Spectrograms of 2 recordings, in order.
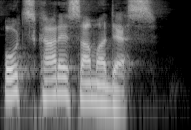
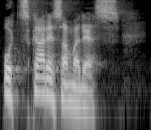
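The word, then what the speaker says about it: otsukare sama desu (お疲れ様です): but it's otsukare sama desu. Once again, otsukare sama desu. And that's spelled, it's three different words, otsukare, O-T-S-U-K-A-R-E, sama, S-A-M-A, Des, D-S-U.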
